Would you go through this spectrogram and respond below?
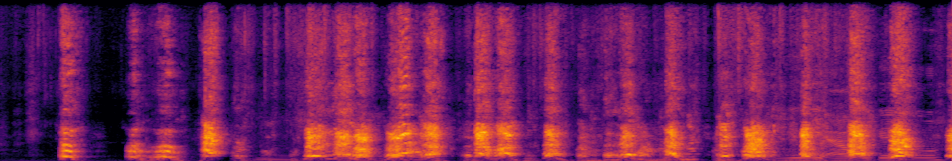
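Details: Pet dogs at play while waiting to be fed, barking in a dense, overlapping burst of rapid yips and barks over seven seconds, several voices, some with a whining tonal edge.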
